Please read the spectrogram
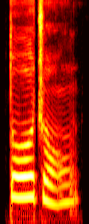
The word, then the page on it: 多种: duō zhǒng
